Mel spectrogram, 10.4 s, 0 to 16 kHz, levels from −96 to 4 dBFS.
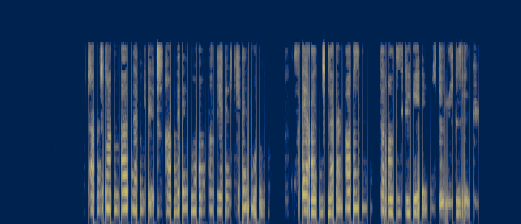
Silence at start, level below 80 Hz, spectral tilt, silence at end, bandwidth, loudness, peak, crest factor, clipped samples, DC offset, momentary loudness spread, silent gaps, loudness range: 1.75 s; -58 dBFS; -3 dB/octave; 0.85 s; 8 kHz; -24 LUFS; -4 dBFS; 22 dB; under 0.1%; under 0.1%; 11 LU; 3.24-3.29 s, 5.45-5.52 s, 5.62-5.69 s, 5.83-5.87 s, 6.49-6.54 s, 7.34-7.40 s, 7.49-7.58 s, 8.72-8.76 s; 3 LU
